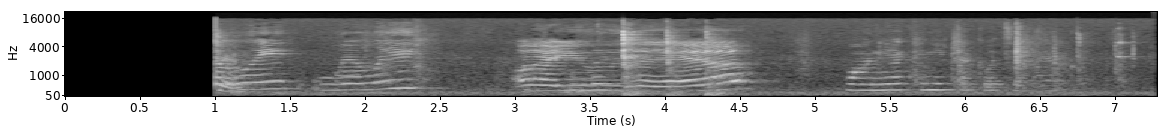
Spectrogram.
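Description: Another young girl answers in a lively voice.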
